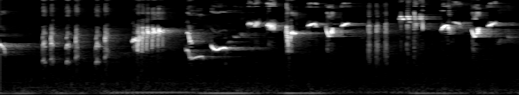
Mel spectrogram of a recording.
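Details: Busy song of an Orange-headed thrush: rattling chirp clusters, then a series of downward-sliding whistles and sweet high warbled notes, strung together rapidly and continuously with barely a break.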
